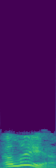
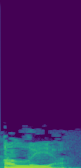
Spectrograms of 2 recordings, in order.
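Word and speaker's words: Aaliyah: How you say it? Aliyah. Aliyah. I think it's Aliyah.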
